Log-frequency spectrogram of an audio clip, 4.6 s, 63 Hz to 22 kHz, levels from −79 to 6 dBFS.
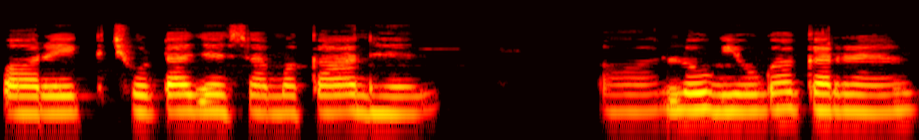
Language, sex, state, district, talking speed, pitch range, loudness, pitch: Hindi, female, Jharkhand, Sahebganj, 155 wpm, 205-220 Hz, -24 LUFS, 215 Hz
